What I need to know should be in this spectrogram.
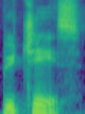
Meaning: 1. plural of Budget 2. genitive singular of Budget
- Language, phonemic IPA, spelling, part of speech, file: German, /byˈdʒeːs/, Budgets, noun, De-Budgets.ogg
